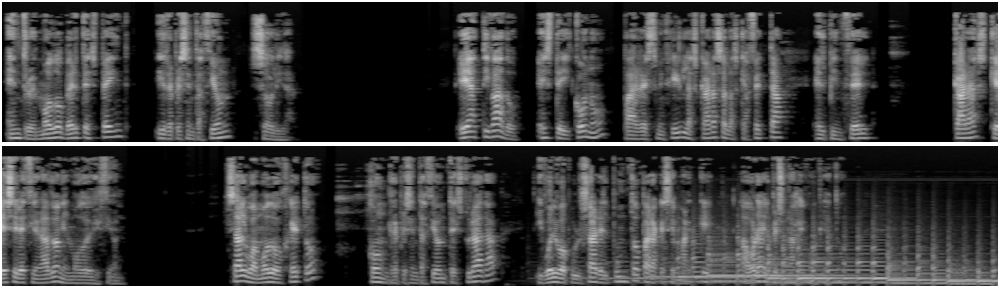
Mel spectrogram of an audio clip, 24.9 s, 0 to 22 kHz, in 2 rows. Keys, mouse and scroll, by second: 0.5-1.2 drag, 2.9-4.7 drag, 4.7-13.0 middle drag, 17.7-21.0 drag, 21.6 KP_Decimal.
